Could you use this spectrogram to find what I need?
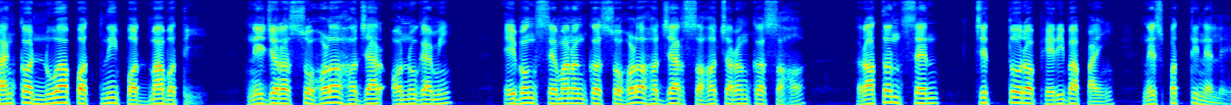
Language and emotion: Odia, neutral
